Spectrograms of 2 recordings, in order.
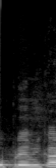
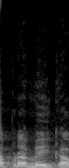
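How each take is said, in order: First: प्रेमिका with a long first "pre", then mi-ka; wrong reading. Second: प्रमेयिका as pra-mey-i-ka; correct reading. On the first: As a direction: show the misreading प्रेमिका, "pre-mi-ka", without "mey". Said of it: "प्रेमिका नहीं पढ़ना". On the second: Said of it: "प्रमेयिका पढ़ना है". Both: Shown as a demonstration.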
